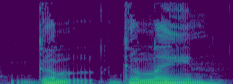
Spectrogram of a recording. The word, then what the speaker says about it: Ghislaine: The first day, what, how do you pronounce her first name? Yeah, Ghislaine. – Ghislaine Maxwell. – The S is silent.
